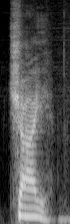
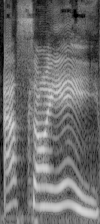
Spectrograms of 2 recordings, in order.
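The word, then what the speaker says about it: açaí: From talkSPORT Breakfast, I put Alan Brazil and Ali McCoist through their pronunciation paces. Ali, how do you say that word? Chai. Alan? Aki. That is incorrect, both of you. It is acai.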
